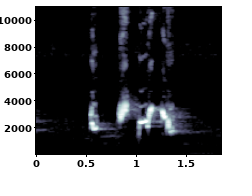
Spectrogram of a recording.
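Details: Southern Thai master song of a red-whiskered bulbul, a traditional phrase kept for training other birds: a crisp series of four rolling, chirpy whistles, the third slightly longer and sliding, delivered in under a second.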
